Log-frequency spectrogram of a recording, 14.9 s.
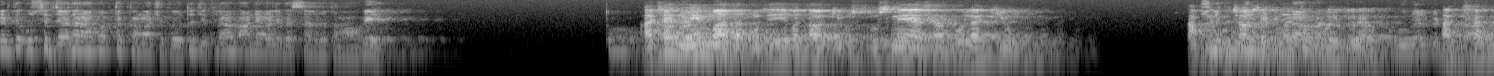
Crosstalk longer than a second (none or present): present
